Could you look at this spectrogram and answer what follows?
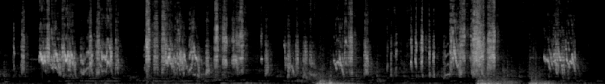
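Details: Happy budgerigar chirping in scratchy, buzzy warbled phrases broken by short pauses, with a few dull low thumps and rustles among the bursts.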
